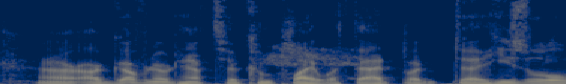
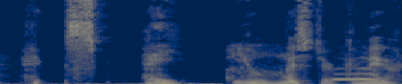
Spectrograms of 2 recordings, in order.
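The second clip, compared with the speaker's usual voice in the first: psst for attention. Retold or imitated. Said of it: "looks for passersby and says".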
